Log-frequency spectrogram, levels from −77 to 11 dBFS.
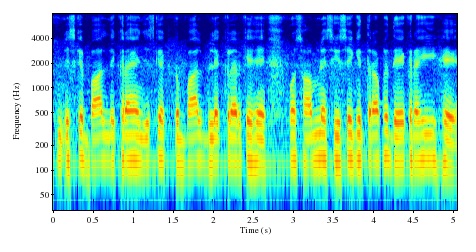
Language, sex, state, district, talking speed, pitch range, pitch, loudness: Hindi, male, Chhattisgarh, Bilaspur, 235 wpm, 125-135 Hz, 130 Hz, -14 LUFS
